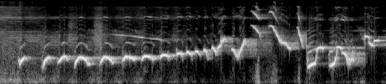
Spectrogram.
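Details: White-rumped shama singing a lure phrase meant to trigger replies: evenly repeated looping whistles climbing steadily in pitch, then sharp high descending slurs and a bright chattering finish.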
